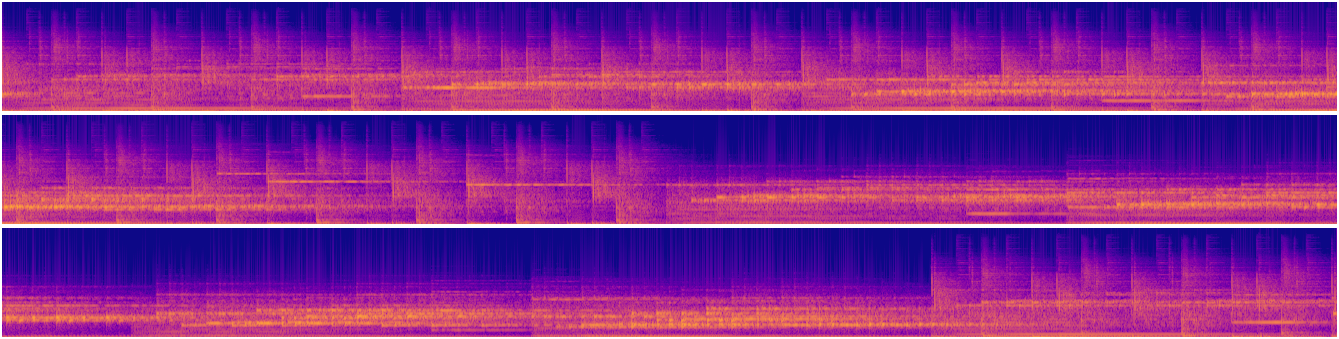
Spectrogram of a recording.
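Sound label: Music Thirsty Tavern; Griftlands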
